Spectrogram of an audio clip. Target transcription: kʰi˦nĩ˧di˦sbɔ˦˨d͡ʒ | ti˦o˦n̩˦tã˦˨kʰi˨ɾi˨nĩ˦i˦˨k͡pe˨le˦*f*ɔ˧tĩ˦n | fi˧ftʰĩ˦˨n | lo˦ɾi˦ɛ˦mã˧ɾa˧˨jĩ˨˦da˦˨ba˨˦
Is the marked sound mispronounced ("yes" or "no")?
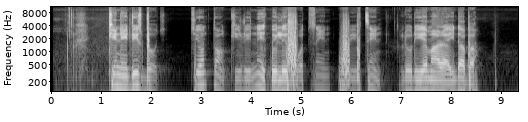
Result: no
